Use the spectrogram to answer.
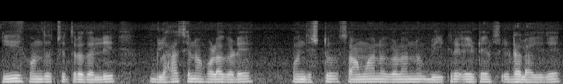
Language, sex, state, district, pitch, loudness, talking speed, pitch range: Kannada, male, Karnataka, Koppal, 120 Hz, -15 LUFS, 105 wpm, 120-125 Hz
